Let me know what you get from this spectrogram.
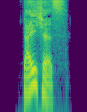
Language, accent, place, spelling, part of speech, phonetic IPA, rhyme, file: German, Germany, Berlin, Deiches, noun, [ˈdaɪ̯çəs], -aɪ̯çəs, De-Deiches.ogg
- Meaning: genitive singular of Deich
